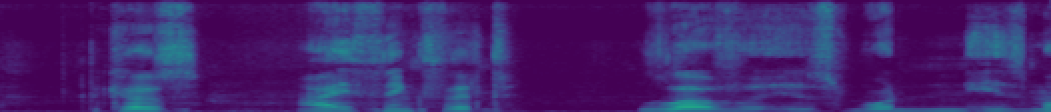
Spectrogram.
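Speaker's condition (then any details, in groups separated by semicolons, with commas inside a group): Traumatic brain injury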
